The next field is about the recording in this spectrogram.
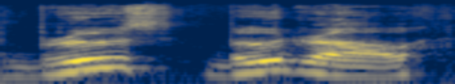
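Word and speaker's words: Boudreau: say that boo BR Buro deal it's Bruce Buro it's not that hard to pronounce it's just that they're similar and you can screw it up really easy Bruce budro ultimately getting fired by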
